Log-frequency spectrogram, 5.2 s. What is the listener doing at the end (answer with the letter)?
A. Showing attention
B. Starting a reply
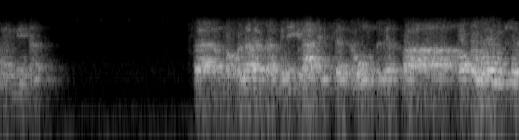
A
